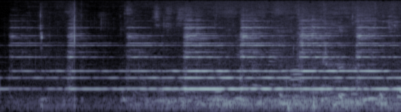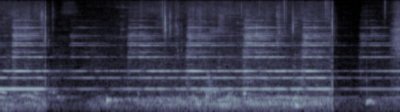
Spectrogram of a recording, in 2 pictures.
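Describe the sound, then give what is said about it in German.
A church bell strikes the hour, its loud, steady strokes ringing one after another so the bright, humming tones overlap, over a low background rumble. “Das ist jetzt auch das Signal, dass eine Stunde vorbei ist”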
